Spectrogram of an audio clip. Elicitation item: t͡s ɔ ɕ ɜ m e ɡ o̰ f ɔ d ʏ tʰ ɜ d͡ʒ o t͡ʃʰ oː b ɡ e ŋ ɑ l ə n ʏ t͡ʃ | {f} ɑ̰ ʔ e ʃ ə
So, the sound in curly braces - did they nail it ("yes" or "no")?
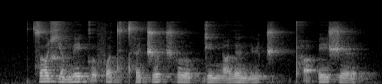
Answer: no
